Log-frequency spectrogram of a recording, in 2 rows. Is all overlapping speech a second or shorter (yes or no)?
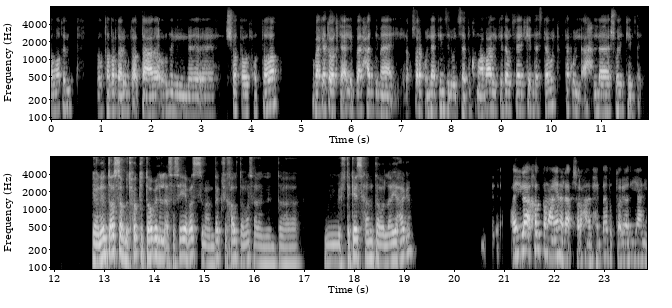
yes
